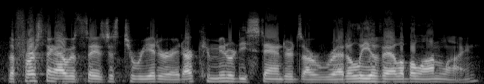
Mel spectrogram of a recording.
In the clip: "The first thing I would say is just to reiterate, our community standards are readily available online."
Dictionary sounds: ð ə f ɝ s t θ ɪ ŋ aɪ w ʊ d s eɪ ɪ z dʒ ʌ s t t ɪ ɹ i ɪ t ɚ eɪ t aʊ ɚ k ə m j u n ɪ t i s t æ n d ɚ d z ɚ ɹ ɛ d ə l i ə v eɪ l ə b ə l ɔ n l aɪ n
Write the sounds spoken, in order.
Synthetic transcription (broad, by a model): ð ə f ɝ s t θ ɪ ŋ aɪ w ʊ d s eɪ ɪ z dʒ ʌ s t t ɪ ɹ i ɪ t ɚ eɪ t aʊ ɚ k ə m j u n ɪ t i s t æ n d ɚ d z ɚ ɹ ɛ d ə l i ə v eɪ l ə b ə l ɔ n l aɪ n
